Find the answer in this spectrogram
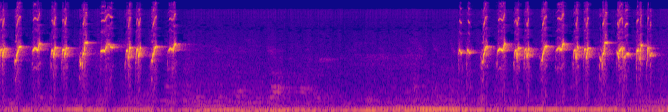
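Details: Song of a sooty-headed bulbul, played as a lure for training birds: two lively runs of crisp, rapidly repeated chirps, about two per second, separated by a few seconds of quiet low hum.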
